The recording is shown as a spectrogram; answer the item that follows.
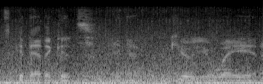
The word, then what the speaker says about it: Connecticut: do my best because I know that the C is not pronounced but I don't know about the so a French French friend of mine uh said Connecticut in aure your way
